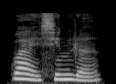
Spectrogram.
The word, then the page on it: 外星人: wài xīng rén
